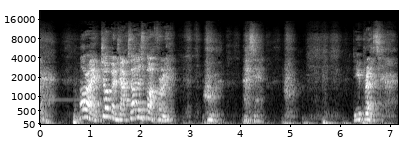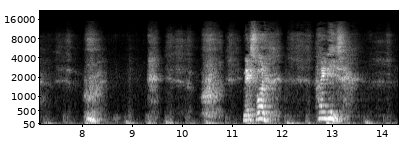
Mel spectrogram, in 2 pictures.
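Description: Feet thump rhythmically on a wooden floor as a man jumps.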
